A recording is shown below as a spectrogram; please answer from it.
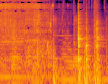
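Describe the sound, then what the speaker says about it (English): Tap water pours into a pot of rice, a steady running gush that ends with a few splashing, gurgling bursts. "Next, add in your water."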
